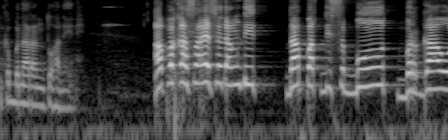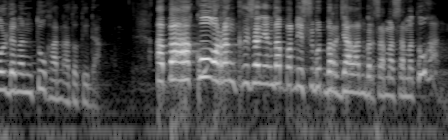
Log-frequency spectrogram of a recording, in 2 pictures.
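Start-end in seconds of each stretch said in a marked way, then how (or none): 1.9-11.1 loud, high sermon over worship music; preaching over music. Acted. Pastor preaching to congregation over music, rising fervour.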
